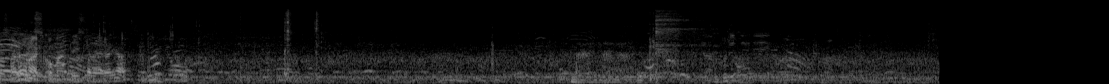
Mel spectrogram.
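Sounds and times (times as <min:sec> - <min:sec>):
faint voices talking: 0:00.0 - 0:09.4.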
